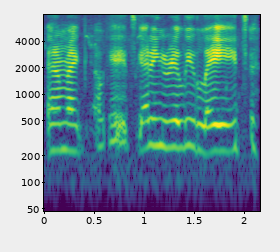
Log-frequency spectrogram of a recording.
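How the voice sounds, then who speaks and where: Chatty woman host, voice going hoarse. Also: on the high side, little pitch movement, a little fast, darkish tone. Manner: chatty, laughs often. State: losing her voice. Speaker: host of an Instagram live. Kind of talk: casual live-stream chat. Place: indoors in Armenia.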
